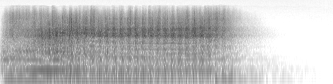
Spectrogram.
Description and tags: chair dragon shudder
Processed recordings of dragon a chair across a wooden floor.
beast, call, creature, dragon, growl, monster, roar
